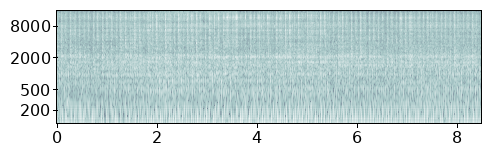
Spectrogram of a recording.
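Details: Kawasaki FH531V-BS06 18 HP engine running: loud, rough, fast uneven pounding knock throughout with heavy shaking, also leaking oil; owner suspects a bent crankshaft, cause not pinned down.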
